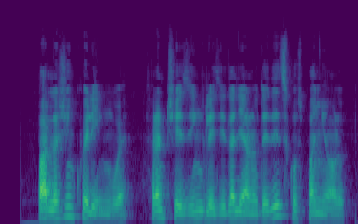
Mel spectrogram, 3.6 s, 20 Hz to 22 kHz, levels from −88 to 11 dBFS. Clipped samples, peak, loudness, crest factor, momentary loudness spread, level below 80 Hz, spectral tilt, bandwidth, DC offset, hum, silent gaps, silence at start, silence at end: under 0.1%; -8 dBFS; -29 LUFS; 22 dB; 10 LU; -78 dBFS; -5.5 dB/octave; 11.5 kHz; under 0.1%; none; none; 0.4 s; 0.15 s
